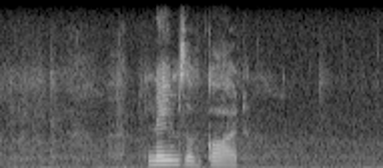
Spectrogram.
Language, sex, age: English, female, 19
